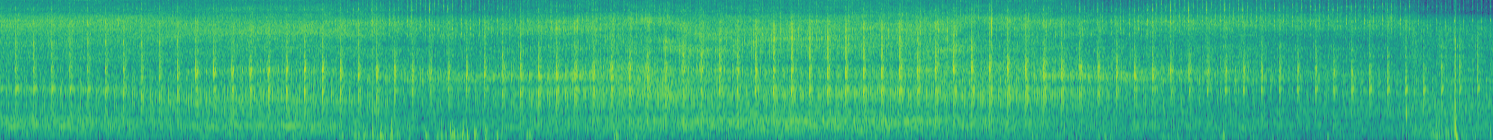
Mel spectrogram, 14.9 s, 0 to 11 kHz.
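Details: Hyundai ix35 petrol engine: sharp, even metallic ticking about three a second stands clearly above the engine; steady knock of unknown cause.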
